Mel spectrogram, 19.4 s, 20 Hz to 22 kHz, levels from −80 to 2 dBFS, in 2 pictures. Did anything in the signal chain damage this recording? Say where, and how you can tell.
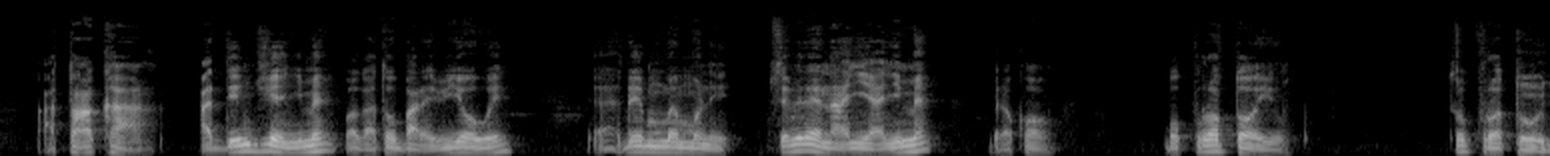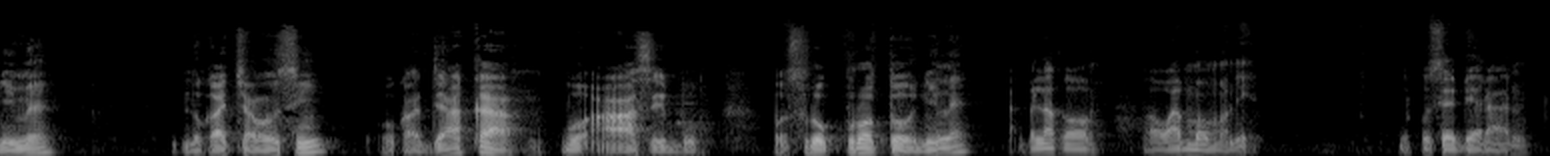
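Yes. At the codec stage there's generation loss throughout: the speech sounds swirly, hollow and smeared, with blunted attacks. That's more damage than one pass would do. It fits a 64 kbit/s MP3, likely re-encoded around seven times, each pass adding fresh quantisation noise.

At playback, or possibly during editing, there's a section at the wrong speed from 9.47 to 15.54 s. The speech drops to 0.824 times speed, about three semitones lower, sounding slow and deep, then snaps back. That's likely a clock mismatch that shifts speed and pitch together.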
